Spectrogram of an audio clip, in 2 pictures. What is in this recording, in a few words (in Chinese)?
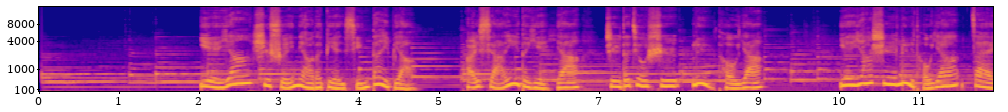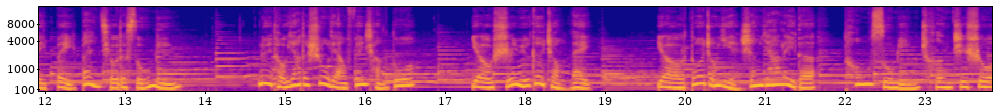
女 广播; 飞翔的绿头鸭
